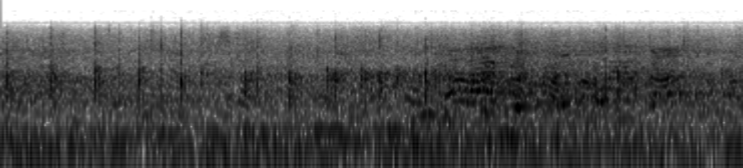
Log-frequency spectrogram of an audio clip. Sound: audience cheers

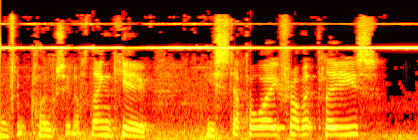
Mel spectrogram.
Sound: high pitched beep

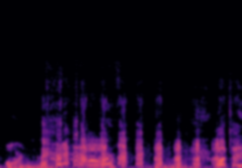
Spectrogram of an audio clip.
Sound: laughter

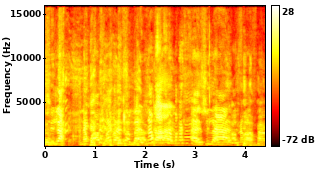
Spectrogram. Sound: laughing; speaking native language; laughs

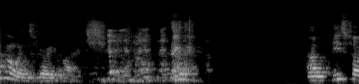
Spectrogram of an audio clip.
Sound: laughing

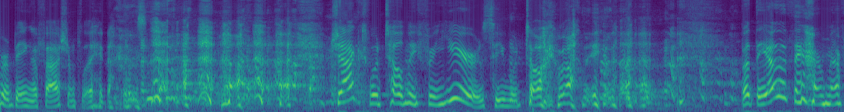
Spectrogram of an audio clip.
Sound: laugh

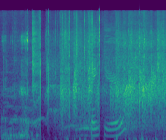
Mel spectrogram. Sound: applause

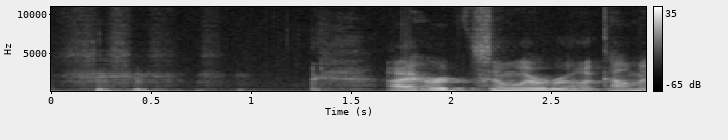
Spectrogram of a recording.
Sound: laughter

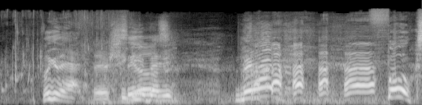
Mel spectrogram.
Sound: laughing

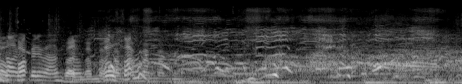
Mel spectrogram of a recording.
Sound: kids shout

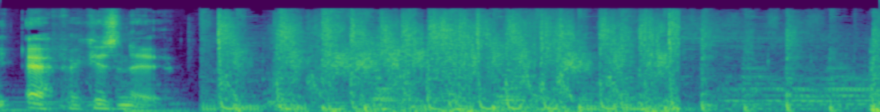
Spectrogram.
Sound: punching noises

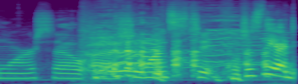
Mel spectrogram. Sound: laughter

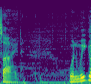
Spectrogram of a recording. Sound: inhales

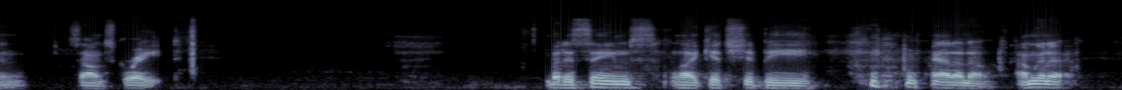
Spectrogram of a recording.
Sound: laughter

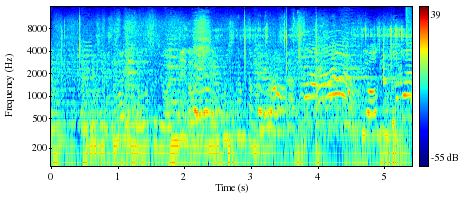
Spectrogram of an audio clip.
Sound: shuffle Shuffle

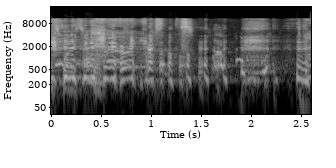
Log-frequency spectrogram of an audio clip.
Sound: laughter

